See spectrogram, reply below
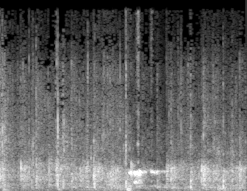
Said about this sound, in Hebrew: אפשר מחיאות כפיים, חברים.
